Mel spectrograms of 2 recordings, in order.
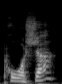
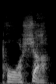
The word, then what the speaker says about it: Porsche: Yes, you heard me right, I did say Porsche, which is the correct pronunciation of it because it's the German pronunciation of it.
